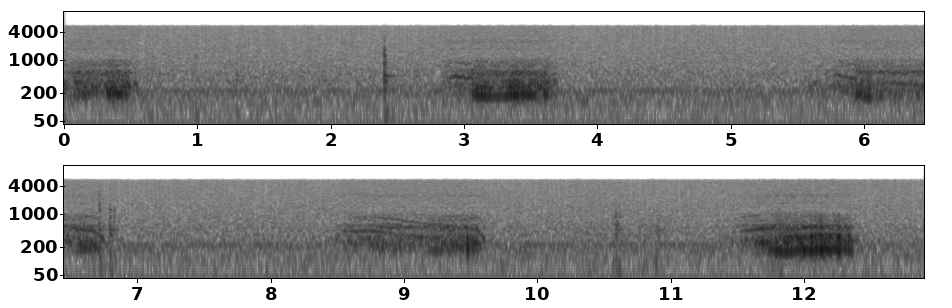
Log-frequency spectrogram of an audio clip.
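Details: Domestic cat asleep in a cat carrier, snoring in the dark: low, rasping breaths in bursts about every three seconds, each lasting under a second, with a few faint clicks between them in an otherwise quiet room.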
